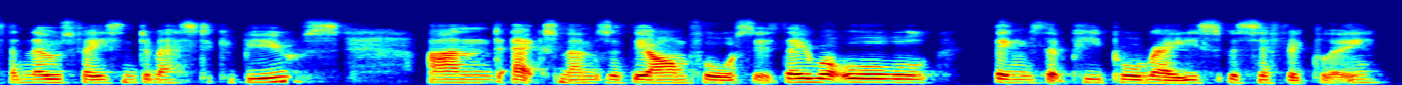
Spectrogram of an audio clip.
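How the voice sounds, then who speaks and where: A woman's voice: low-pitched, no room sound. A woman presenting survey findings in a webinar. She talks conversationally and corrects herself as she goes. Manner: conversational, with self-corrections and asides. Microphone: computer mic on a video call. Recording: dull, lo-fi webinar audio.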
